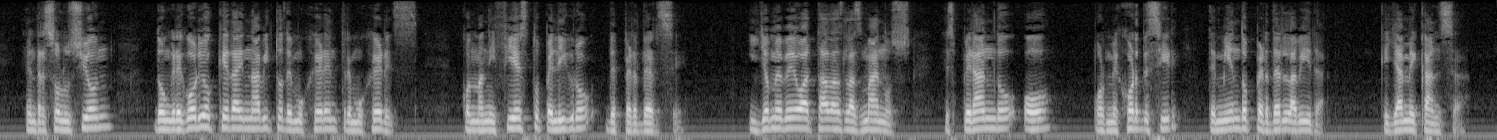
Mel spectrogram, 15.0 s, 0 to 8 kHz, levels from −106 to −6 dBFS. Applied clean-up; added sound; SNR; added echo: none; none; none; none.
